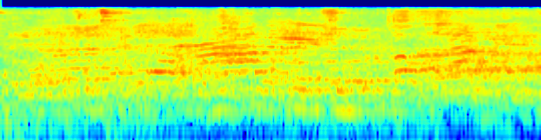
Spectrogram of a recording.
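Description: A group of young children's voices shouting and chattering at once, many overlapping.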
